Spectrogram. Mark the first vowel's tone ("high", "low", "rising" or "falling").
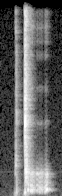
high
